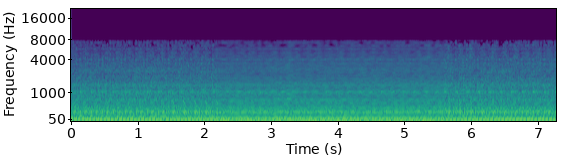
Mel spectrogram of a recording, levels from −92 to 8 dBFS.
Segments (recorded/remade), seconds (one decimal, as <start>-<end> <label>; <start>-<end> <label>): 0.0-2.2 recorded; 2.2-5.6 remade; 5.6-7.3 recorded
